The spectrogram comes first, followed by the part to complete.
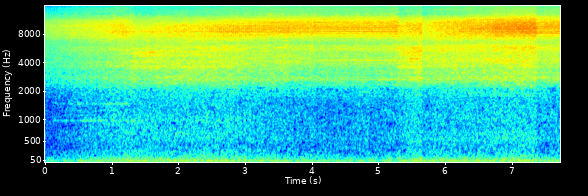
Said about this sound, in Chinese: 国家农业公园内，蝉鸣声此起彼伏。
